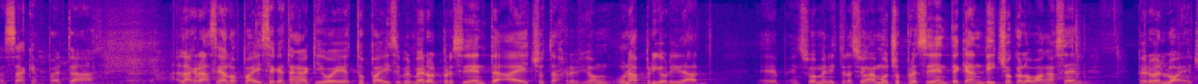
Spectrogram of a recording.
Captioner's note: speaking Spanish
